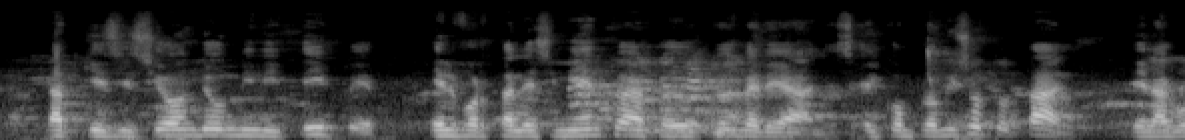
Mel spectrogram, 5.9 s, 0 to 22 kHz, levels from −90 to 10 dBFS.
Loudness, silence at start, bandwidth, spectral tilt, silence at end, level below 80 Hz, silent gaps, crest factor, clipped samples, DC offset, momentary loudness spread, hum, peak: -23 LUFS; 0.05 s; 13.5 kHz; -7 dB/octave; 0 s; -58 dBFS; none; 18 dB; under 0.1%; under 0.1%; 8 LU; none; -6 dBFS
